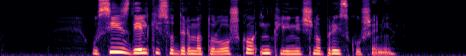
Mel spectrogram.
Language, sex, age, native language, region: Slovenian, female, 30-49, Slovenian, Southeast Slovenia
